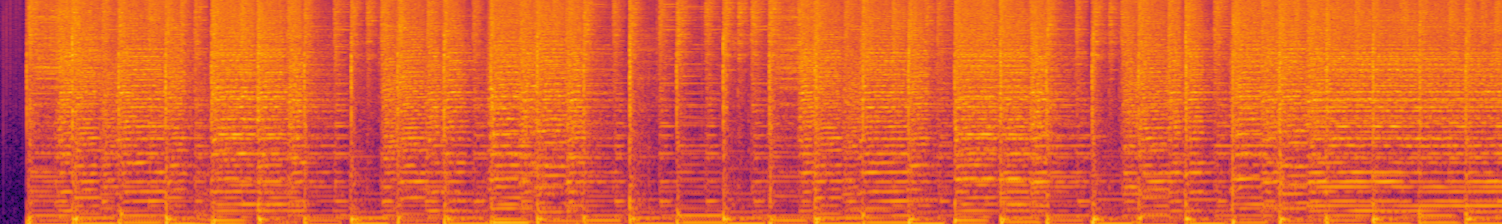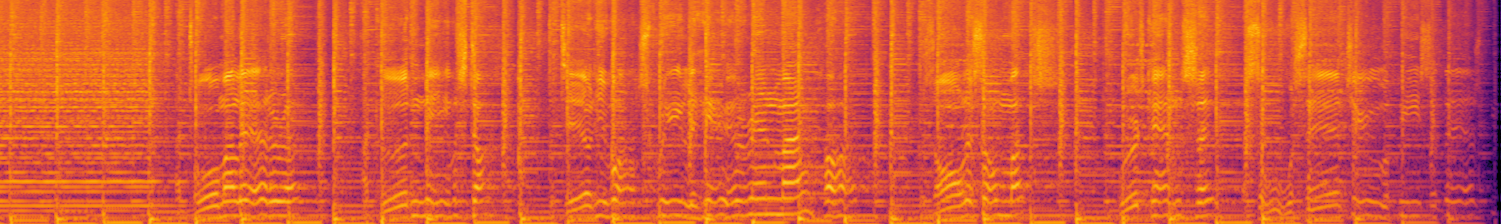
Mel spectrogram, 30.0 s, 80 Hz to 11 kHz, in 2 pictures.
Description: The audio sample is recorded from the actual item.
●Format: 7 inch
●Genre: Folk / Country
